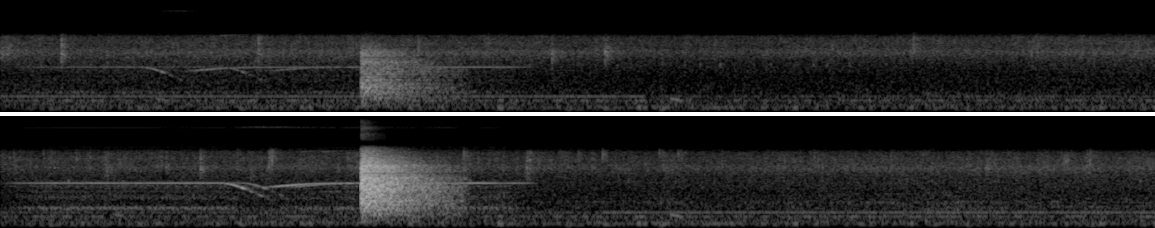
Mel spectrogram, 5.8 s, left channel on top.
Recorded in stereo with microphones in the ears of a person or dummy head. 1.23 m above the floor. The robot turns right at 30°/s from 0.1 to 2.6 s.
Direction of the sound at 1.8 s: 60° right (ahead or behind).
